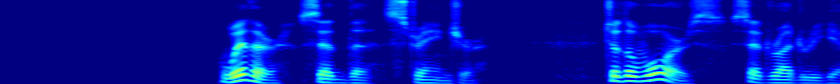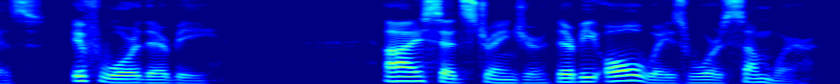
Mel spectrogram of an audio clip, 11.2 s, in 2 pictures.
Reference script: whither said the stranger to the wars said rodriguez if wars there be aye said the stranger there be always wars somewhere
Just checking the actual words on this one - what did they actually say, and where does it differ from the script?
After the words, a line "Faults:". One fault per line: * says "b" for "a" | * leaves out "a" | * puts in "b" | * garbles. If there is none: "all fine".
whither said the stranger to the wars said rodriguez if war there be aye said stranger there be always wars somewhere
Faults:
* says "war" for "wars"
* leaves out "the"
